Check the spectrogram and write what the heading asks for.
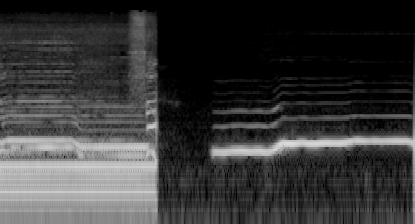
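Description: Male a cappella group singing a sustained five-part chord over a deep bass, an upper voice stepping up and back down within it; the chord cuts off about one and a half seconds in. After a short gap a single male voice hums a held note that steps up and then back down.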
